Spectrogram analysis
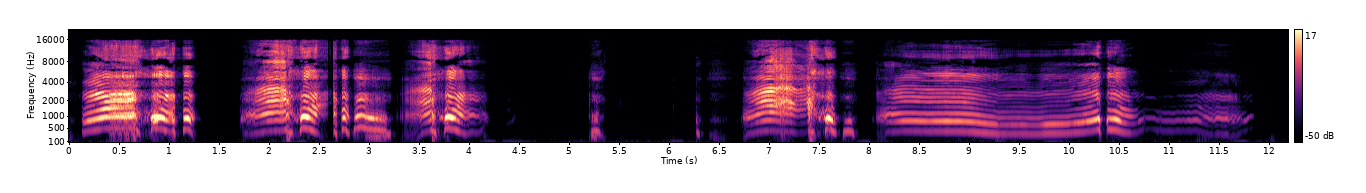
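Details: Sound effect of a 9-month-old baby crying: loud, high-pitched bursts with gasping pauses between, ending in a long drawn-out wail; an ordinary infant cry.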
